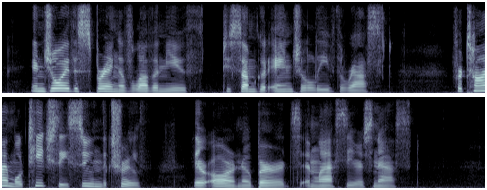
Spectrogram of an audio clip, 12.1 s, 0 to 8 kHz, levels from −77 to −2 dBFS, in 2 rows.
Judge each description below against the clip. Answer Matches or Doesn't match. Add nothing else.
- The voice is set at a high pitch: Doesn't match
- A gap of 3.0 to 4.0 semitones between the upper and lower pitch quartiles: Matches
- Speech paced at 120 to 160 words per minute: Matches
